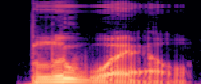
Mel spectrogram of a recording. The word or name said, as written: blue whale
